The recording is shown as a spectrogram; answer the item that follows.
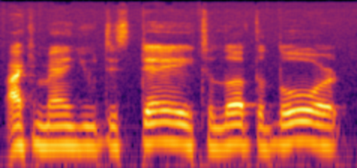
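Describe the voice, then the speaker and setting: A man's voice: medium pitch, little pitch movement, moderate pace, a little mellow. A man leading an informal Bible study, reading scripture aloud and explaining it casually with many fillers. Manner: casual and conversational, many fillers and "you know"; reads scripture aloud in old-style wording. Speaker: Bible teacher.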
